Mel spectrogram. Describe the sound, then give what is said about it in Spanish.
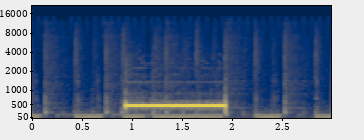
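A telephone tone sounds as a call is dialed: one steady, loud mid-pitched beep lasting about a second, set against a low, pulsing background sound that comes and goes around it. “Estamos marcando.”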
